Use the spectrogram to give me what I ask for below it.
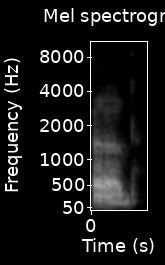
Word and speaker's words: herb: So one explanation for that could be that they didn't pronounce the H on herb, and we don't think they did in the early modern English period, that we added an H later on, so they would have said herb like Americans do.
